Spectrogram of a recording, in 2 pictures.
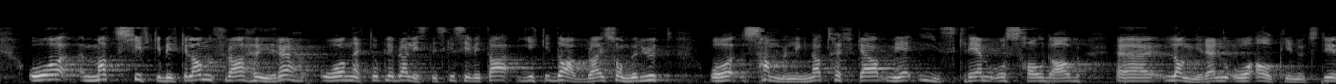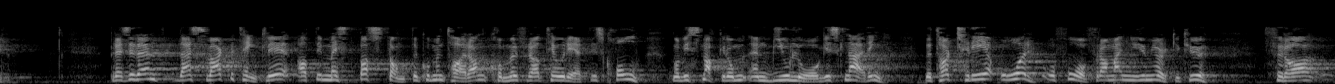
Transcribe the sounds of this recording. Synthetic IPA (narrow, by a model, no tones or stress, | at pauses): ɔmɑt̪sçɪɾkəbɪɾkəlɑnfɾɑɦœʏɾəɔnɛt̪ːʊplɪbəɾɑlɪst̪ɪskəsɪʋɪt̪ɑjɪkːɪd̪ɑːɡ̚blɑːɪsɔmːəɾʉːt̪ | ɔsɑmːənlɪŋnɑt̪ʰœɾkɑmɛʔiːskʰɾeːmɔsɑlɡɑʋ | lɑŋəɾənɔʔɑlpʰiːnʉːt̪st̪yːɾ | pʰɾɛsɪd̪ɛnt̪d̪ɛæʂʋæːʈ̚bət̪ʰɛŋkəlɪɑt̪̚d̪ɪmɛst̪bɑst̪ɑnt̪əkʰʊmənt̪ʰɑːɾɑnəkʰɔmːəɾfɾɑt̪ʰɛʊɾeːt̪ɪskhɔlː | nɔɾʋɪsnɑkːəɾɔmɛnbɪʊloːɡɪsknæːɾɪŋ | d̪̥ɛt̪ʰɑːʈʰɾeːʔoːɾɔfoːfɾɑmæɪnnːyːmjœɽkəkʰʉː | fɾɑː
